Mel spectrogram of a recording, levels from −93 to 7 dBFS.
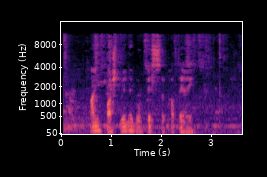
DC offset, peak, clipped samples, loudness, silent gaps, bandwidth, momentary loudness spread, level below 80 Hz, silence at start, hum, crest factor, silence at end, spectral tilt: under 0.1%; -6 dBFS; under 0.1%; -28 LUFS; none; 11.5 kHz; 22 LU; -44 dBFS; 0.05 s; none; 22 dB; 0.05 s; -3.5 dB/octave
